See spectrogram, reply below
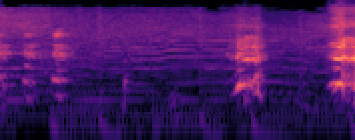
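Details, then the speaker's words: Two short, harsh cough bursts over quiet background music, the tail of an adult's coughing attack brought on by excitement while talking. "Sorry. I got way excited about all of that and it caused me to have a coughing attack."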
